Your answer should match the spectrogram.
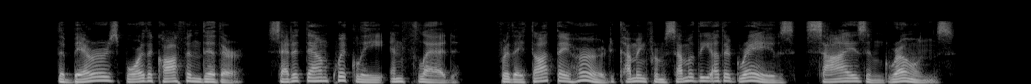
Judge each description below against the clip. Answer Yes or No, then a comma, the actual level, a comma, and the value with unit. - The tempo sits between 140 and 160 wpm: Yes, average, 155 wpm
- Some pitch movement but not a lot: No, wide, 5.8 semitones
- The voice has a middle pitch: No, low, 130 Hz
